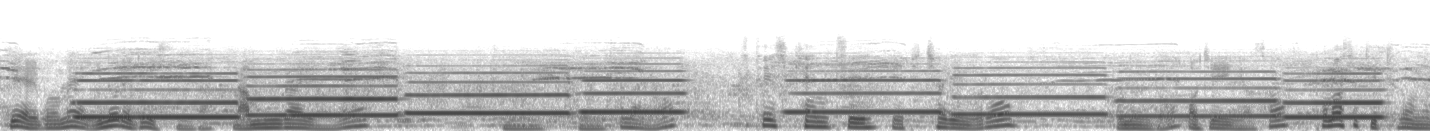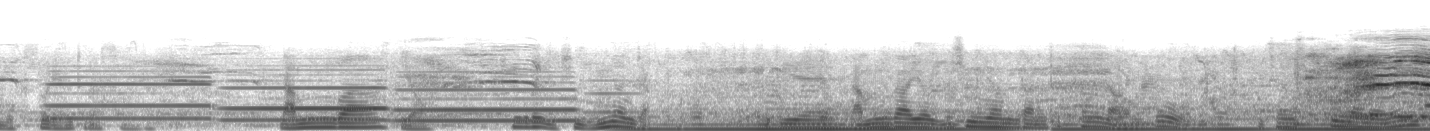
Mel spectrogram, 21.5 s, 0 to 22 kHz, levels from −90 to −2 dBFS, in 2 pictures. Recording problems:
muffled; slightly; fading above 3.5 kHz
animal sounds; very loud; throughout; 2 dB above the speech
background music; very loud; throughout; 3 dB above the speech
chatter from many people; noticeable; throughout; 15 dB below the speech

